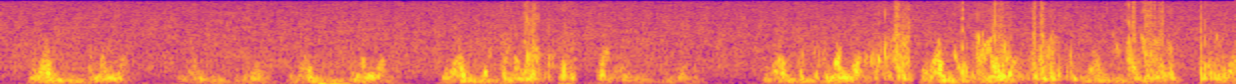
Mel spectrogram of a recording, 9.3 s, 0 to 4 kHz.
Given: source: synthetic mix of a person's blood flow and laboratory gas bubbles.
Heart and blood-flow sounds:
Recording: Doppler ultrasound of blood flow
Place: precordium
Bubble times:
3.61-3.70 s: bubbles
3.75-3.85 s: bubbles
3.92-4.34 s: bubbles
4.48-4.60 s: bubbles
5.98-6.07 s: bubbles
6.10-6.33 s: bubbles
6.41-6.46 s: bubbles
6.49-6.86 s: bubbles
7.13-8.12 s: bubbles
8.33-8.85 s: bubbles
8.98-9.22 s: bubbles
From the record:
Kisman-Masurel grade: 332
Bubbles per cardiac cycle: rolling drumbeat, 9 or more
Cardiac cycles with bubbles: 50 to 99%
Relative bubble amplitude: moderate (0.250 to 0.450)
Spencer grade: 3 (all of the cardiac periods contain showers or single bubble signals, but not dominating or overriding the cardiac motion signals)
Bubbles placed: only in the low amplitude regions of the cardiac cycle

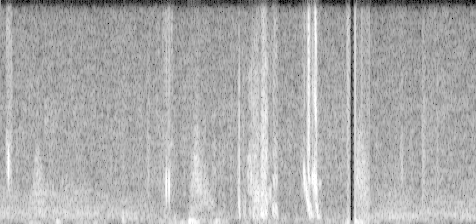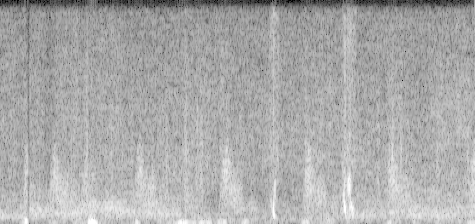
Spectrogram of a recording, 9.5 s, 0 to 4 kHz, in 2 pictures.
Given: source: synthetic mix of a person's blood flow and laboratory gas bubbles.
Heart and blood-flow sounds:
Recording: Doppler ultrasound of blood flow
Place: subclavian vein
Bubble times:
0.05-0.12 s: bubbles
1.62-1.73 s: bubbles
2.36-2.79 s: bubbles
3.01-3.23 s: bubbles
7.46-7.55 s: bubbles
8.18-8.33 s: bubbles
From the record:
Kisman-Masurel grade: 123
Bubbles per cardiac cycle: 1 to 2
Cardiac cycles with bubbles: 10 to 50%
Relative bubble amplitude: loud (0.450 to 0.775)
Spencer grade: 2 (many but less than half of the cardiac periods contain bubble signals, singularly or in groups)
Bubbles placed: anywhere in the cardiac cycle

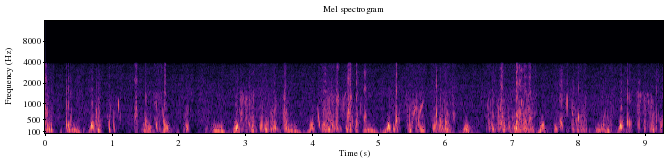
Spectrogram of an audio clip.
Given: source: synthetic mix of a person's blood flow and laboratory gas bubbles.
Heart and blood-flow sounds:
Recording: Doppler ultrasound of blood flow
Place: precordium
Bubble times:
0.00-0.15 s: bubbles
0.30-0.43 s: bubbles
0.74-0.87 s: bubbles
0.92-1.14 s: bubbles
1.33-1.41 s: bubbles
1.49-1.84 s: bubbles
2.07-2.18 s: bubbles
2.91-3.50 s: bubbles
3.55-3.70 s: bubbles
4.07-4.84 s: bubbles
5.19-5.33 s: bubbles
5.41-5.71 s: bubbles
5.78-6.17 s: bubbles
6.62-7.38 s: bubbles
7.63-8.14 s: bubbles
8.32-8.53 s: bubbles
8.71-8.84 s: bubbles
8.86-9.28 s: bubbles
From the record:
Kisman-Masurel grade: 342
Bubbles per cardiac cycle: rolling drumbeat, 9 or more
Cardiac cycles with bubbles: 100%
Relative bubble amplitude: moderate (0.250 to 0.450)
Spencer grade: 3 (all of the cardiac periods contain showers or single bubble signals, but not dominating or overriding the cardiac motion signals)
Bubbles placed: only in the low amplitude regions of the cardiac cycle

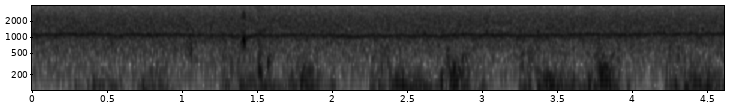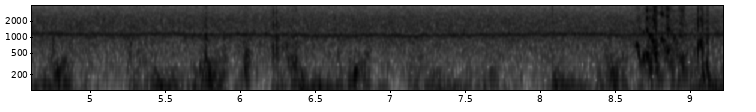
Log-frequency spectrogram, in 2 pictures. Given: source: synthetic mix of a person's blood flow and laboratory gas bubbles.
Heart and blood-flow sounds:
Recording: Doppler ultrasound of blood flow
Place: precordium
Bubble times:
1.03-1.13 s: bubbles
1.38-1.62 s: bubbles
5.71-5.92 s: bubbles
6.00-6.12 s: bubbles
6.19-6.41 s: bubbles
8.60-9.17 s: bubbles
From the record:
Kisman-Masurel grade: 223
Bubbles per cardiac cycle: several, 3 to 8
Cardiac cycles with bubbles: 10 to 50%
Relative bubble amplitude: loud (0.450 to 0.775)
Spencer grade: 2 (many but less than half of the cardiac periods contain bubble signals, singularly or in groups)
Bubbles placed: anywhere in the cardiac cycle

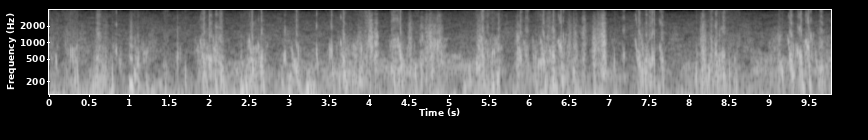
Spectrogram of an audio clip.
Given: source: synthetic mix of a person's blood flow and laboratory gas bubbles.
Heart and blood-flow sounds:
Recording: Doppler ultrasound of blood flow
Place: subclavian vein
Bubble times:
0.00-0.12 s: bubbles
0.16-0.40 s: bubbles
0.52-0.92 s: bubbles
0.97-1.28 s: bubbles
1.42-1.50 s: bubbles
1.57-1.74 s: bubbles
1.80-2.22 s: bubbles
2.36-2.74 s: bubbles
2.87-3.18 s: bubbles
3.30-3.39 s: bubbles
3.46-4.03 s: bubbles
4.24-4.62 s: bubbles
4.67-5.00 s: bubbles
5.16-5.67 s: bubbles
5.83-6.71 s: bubbles
7.03-7.11 s: bubbles
7.15-7.21 s: bubbles
7.31-7.71 s: bubbles
8.04-8.63 s: bubbles
8.98-9.79 s: bubbles
From the record:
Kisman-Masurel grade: 342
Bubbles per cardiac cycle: rolling drumbeat, 9 or more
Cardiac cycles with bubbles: 100%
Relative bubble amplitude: moderate (0.250 to 0.450)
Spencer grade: 3 (all of the cardiac periods contain showers or single bubble signals, but not dominating or overriding the cardiac motion signals)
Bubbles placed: anywhere in the cardiac cycle

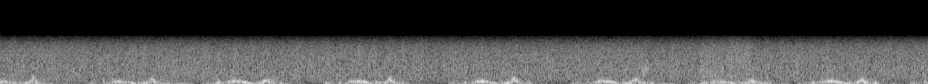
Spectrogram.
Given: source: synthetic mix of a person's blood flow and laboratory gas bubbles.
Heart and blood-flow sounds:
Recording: Doppler ultrasound of blood flow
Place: precordium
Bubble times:
6.41-6.51 s: bubbles
7.21-7.25 s: bubbles
From the record:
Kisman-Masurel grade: 113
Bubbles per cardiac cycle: 1 to 2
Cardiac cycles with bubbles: 1 to 10%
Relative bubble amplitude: loud (0.450 to 0.775)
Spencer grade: 1 (occasional bubble signal discernible with the cardiac motion signal, with majority of cardiac periods free of bubbles)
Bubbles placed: anywhere in the cardiac cycle

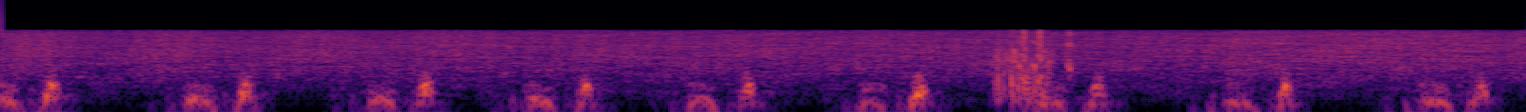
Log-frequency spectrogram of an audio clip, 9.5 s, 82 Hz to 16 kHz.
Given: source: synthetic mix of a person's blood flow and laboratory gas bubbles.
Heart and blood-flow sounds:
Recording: Doppler ultrasound of blood flow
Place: precordium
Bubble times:
6.18-6.60 s: bubbles
6.66-6.71 s: bubbles
From the record:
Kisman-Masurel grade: 212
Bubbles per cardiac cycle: several, 3 to 8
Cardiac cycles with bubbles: 1 to 10%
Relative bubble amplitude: moderate (0.250 to 0.450)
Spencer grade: 1 (occasional bubble signal discernible with the cardiac motion signal, with majority of cardiac periods free of bubbles)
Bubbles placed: only in the low amplitude regions of the cardiac cycle

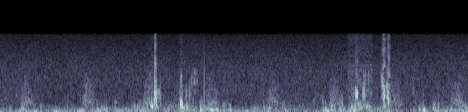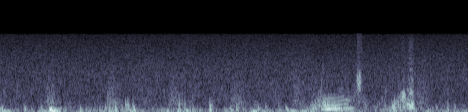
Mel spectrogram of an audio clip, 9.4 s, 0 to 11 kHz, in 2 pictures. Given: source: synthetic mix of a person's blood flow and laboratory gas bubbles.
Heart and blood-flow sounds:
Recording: Doppler ultrasound of blood flow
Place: subclavian vein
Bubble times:
1.50-1.62 s: bubbles
1.79-1.99 s: bubbles
3.49-3.73 s: bubbles
3.81-3.92 s: bubbles
8.25-8.32 s: bubbles
8.60-8.84 s: bubbles
From the record:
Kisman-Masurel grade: 121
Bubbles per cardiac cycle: 1 to 2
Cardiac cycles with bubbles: 10 to 50%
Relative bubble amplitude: barely perceptible (0.100 to 0.250)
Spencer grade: 2 (many but less than half of the cardiac periods contain bubble signals, singularly or in groups)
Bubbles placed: anywhere in the cardiac cycle

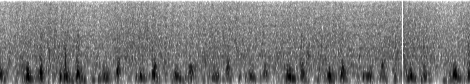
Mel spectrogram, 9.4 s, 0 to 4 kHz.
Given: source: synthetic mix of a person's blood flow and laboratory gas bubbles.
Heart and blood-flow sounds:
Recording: Doppler ultrasound of blood flow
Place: precordium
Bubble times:
1.25-1.35 s: bubbles
From the record:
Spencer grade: 1 (occasional bubble signal discernible with the cardiac motion signal, with majority of cardiac periods free of bubbles)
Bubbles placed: anywhere in the cardiac cycle

